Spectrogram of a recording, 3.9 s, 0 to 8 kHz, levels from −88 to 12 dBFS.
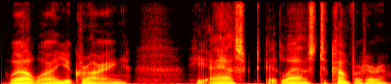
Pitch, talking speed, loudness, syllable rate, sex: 95 Hz, 185 wpm, -19 LUFS, 4.8 syllables/s, male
